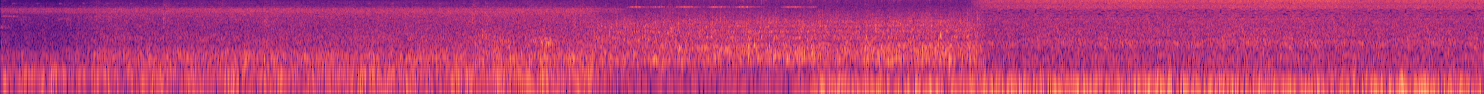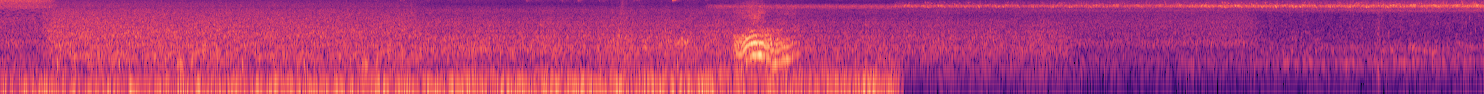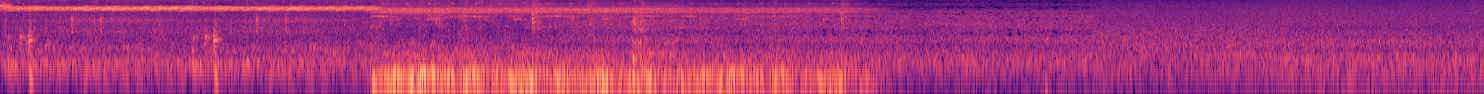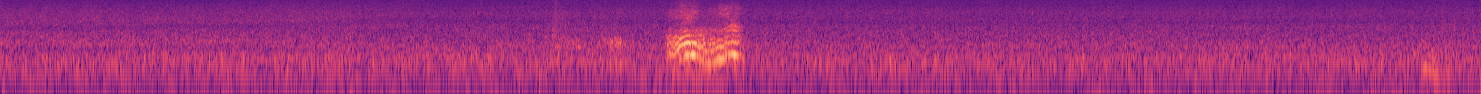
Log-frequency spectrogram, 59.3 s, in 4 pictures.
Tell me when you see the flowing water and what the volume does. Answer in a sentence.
You can hear the flowing water from 0.0 to 59.2 s, getting quieter.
